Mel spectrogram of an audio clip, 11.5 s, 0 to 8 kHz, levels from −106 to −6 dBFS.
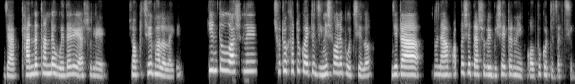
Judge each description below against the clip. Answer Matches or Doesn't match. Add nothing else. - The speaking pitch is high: Matches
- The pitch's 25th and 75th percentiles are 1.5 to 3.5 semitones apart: Doesn't match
